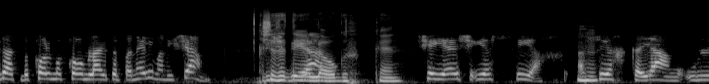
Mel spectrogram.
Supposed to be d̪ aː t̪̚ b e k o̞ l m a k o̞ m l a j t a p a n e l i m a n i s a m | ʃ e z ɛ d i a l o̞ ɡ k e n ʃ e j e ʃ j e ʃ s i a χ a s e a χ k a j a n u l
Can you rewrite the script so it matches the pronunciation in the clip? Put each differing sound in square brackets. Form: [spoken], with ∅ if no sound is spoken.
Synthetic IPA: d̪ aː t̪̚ b e k o̞ l m a k o̞ m l a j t a p a n e l i m a n i [ʃ] a m | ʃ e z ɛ d i a l o̞ ɡ k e n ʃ e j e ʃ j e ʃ s i a χ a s [i] a χ k a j a [m] u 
